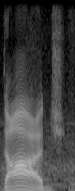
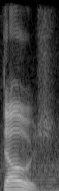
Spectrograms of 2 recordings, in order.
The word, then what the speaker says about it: Dodge: First one to type decentralized Dodge, spelled properly, gonna win themselves a loot box. Now it's not Doge. That's not Doge. It's Dodge. It's gonna be Dodge.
